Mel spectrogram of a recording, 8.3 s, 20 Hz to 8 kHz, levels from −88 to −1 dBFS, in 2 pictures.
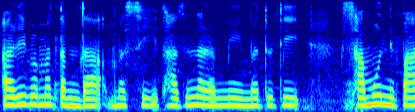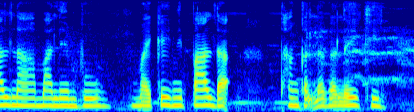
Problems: background sounds at intervals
